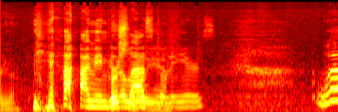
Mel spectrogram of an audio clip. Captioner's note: laughter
